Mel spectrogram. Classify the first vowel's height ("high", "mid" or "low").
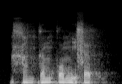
low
